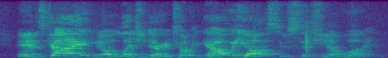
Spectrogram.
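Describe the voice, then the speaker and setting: A man's voice with lively intonation and audible room echo. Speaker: teacher giving lecture. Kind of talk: lecture. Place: classroom. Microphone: camera far.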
